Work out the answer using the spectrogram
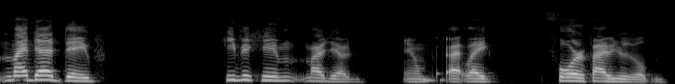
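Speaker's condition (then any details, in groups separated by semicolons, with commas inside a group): Cerebral palsy; physical only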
